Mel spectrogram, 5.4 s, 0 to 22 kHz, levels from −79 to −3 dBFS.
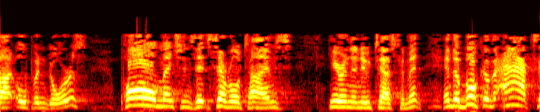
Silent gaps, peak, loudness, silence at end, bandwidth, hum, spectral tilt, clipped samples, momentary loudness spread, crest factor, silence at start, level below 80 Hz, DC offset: none; 0 dBFS; -13 LUFS; 0 s; 6.4 kHz; none; -3.5 dB/octave; under 0.1%; 13 LU; 14 dB; 0 s; -58 dBFS; under 0.1%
